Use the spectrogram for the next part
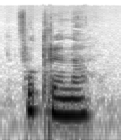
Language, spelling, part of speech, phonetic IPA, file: Polish, futryna, noun, [fuˈtrɨ̃na], LL-Q809 (pol)-futryna.wav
